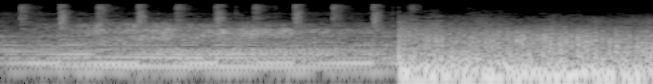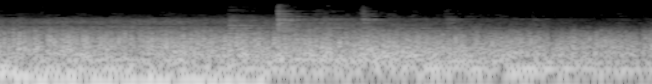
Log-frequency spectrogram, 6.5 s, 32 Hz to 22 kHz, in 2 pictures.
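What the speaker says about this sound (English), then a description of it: "Nearby in POW Camp 17, Lester Tenney sees the explosion" An atomic bomb explodes over Nagasaki: after a few seconds of tonal music, a sudden loud, deep roaring blast bursts in and rolls on as a sustained, heavy rumble to the end.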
